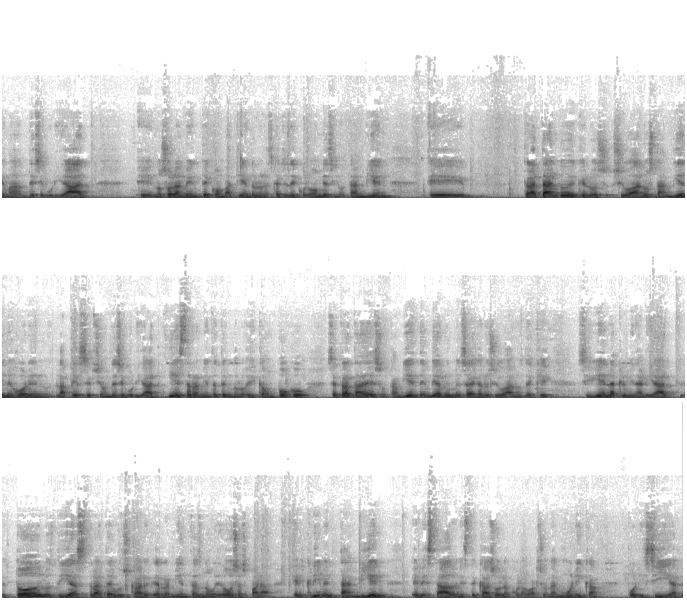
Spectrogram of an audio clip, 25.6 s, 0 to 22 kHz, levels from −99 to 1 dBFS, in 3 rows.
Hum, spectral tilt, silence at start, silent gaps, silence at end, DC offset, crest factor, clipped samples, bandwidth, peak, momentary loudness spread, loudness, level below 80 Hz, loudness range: none; -7.5 dB/octave; 0 s; none; 0 s; under 0.1%; 20 dB; under 0.1%; 10.5 kHz; -2 dBFS; 10 LU; -21 LUFS; -44 dBFS; 3 LU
